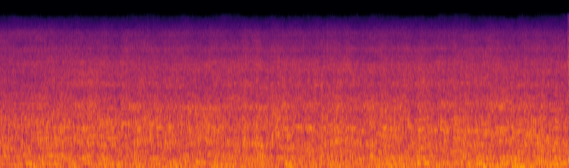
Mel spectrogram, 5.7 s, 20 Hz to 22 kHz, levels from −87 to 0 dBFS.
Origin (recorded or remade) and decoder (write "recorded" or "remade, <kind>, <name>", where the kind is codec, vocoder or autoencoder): remade, codec, SNAC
